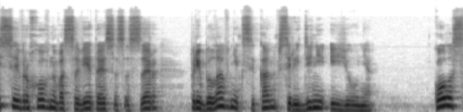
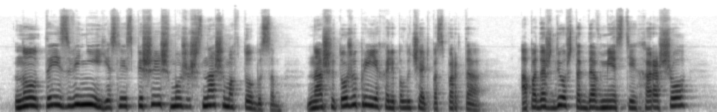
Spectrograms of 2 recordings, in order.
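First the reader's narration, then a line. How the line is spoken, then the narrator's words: Shouted while running. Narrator (Russian): Крикнул уже на бегу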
